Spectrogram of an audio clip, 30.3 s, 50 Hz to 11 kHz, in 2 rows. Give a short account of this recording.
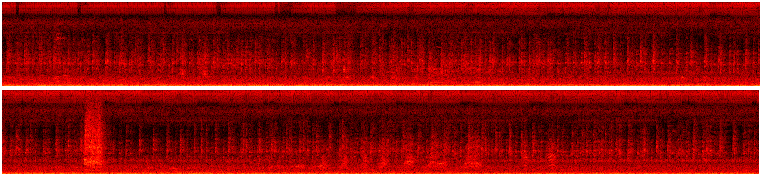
Bird calls, in the Park, Traffic noise, Zoom H2n MS+XY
